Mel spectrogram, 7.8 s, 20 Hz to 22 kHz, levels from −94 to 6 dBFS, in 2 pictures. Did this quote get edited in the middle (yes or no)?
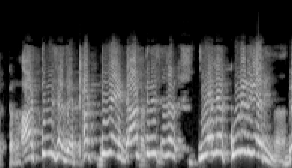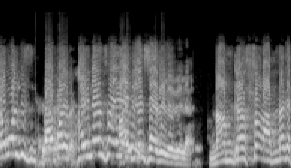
yes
